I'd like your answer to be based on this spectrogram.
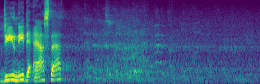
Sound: laughter

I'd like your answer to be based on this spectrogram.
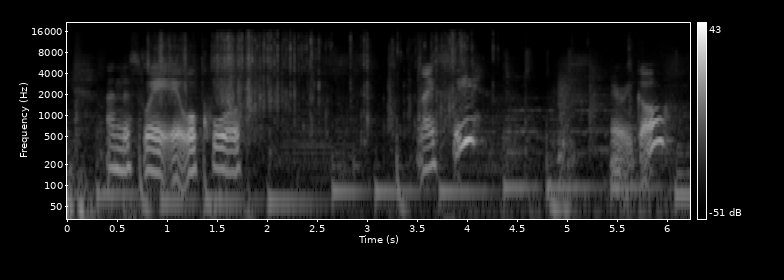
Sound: parchment paper crackling

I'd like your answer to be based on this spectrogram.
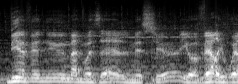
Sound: speaking French

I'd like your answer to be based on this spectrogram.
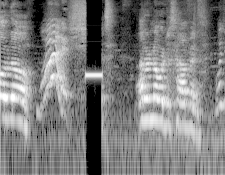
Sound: beeps

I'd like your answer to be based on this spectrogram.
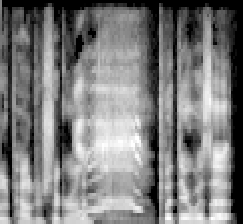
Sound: squeals

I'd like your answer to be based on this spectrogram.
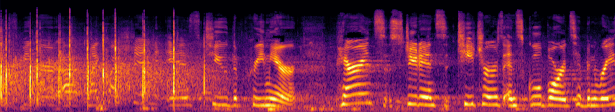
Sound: applause

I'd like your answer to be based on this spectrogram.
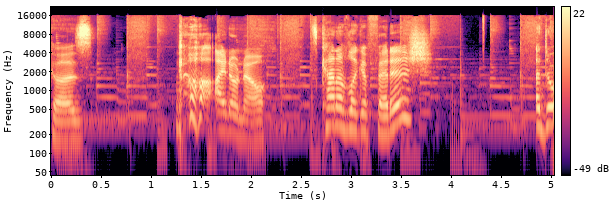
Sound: chuckles

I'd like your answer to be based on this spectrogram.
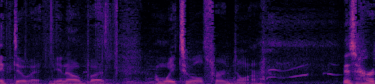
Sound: laughs

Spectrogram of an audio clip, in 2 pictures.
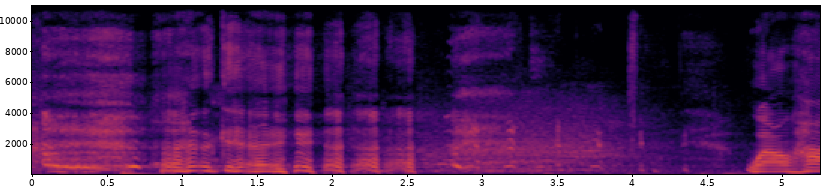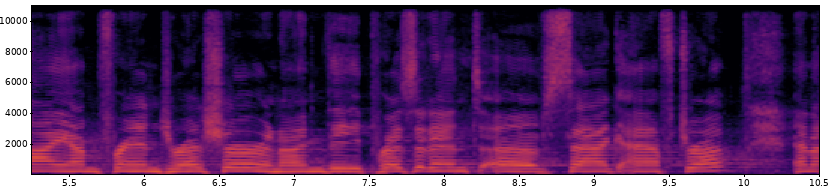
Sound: laughter

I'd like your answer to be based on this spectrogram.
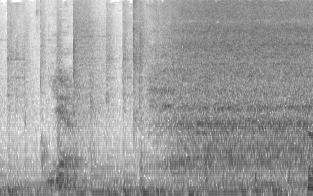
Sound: hairdryer starting

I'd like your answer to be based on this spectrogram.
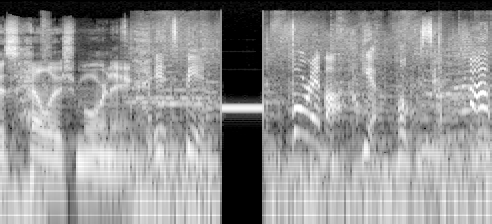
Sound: beep

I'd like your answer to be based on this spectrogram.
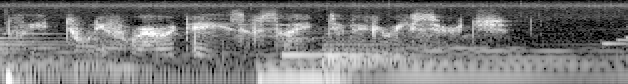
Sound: sexy female robo caller

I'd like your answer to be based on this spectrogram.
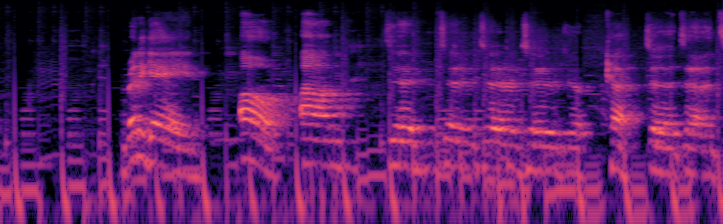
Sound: hums

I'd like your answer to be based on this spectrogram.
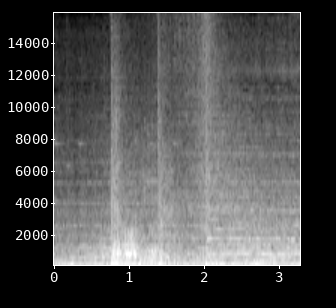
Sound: creatures growling

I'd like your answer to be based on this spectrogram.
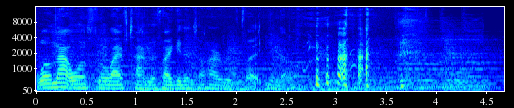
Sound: laughter

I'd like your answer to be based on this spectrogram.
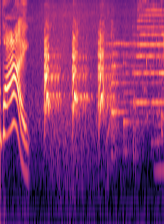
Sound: barking

